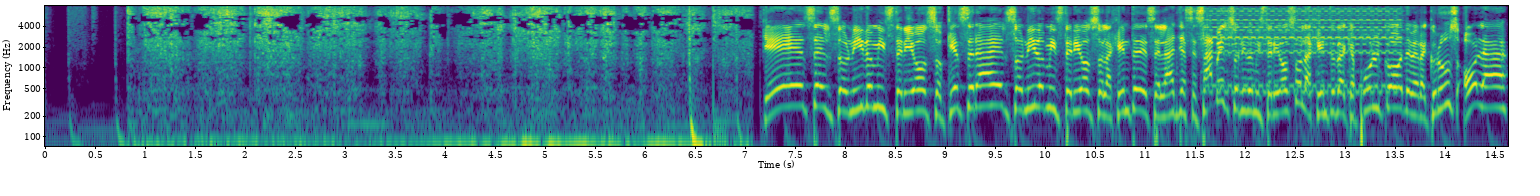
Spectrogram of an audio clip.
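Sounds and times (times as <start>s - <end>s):
ice being scraped: 0.8s - 7.1s, 11.7s - 13.7s
speech: 7.2s - 14.6s.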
